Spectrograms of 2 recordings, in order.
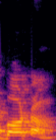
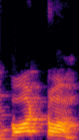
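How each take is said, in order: First: Said in the usual way. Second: bottom broken into two parts, बॉट and टम; teacher dividing bottom after बॉट; split into syllables. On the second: Shown as a demonstration. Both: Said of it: "bottom को दो part में तोड़ते हैं".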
